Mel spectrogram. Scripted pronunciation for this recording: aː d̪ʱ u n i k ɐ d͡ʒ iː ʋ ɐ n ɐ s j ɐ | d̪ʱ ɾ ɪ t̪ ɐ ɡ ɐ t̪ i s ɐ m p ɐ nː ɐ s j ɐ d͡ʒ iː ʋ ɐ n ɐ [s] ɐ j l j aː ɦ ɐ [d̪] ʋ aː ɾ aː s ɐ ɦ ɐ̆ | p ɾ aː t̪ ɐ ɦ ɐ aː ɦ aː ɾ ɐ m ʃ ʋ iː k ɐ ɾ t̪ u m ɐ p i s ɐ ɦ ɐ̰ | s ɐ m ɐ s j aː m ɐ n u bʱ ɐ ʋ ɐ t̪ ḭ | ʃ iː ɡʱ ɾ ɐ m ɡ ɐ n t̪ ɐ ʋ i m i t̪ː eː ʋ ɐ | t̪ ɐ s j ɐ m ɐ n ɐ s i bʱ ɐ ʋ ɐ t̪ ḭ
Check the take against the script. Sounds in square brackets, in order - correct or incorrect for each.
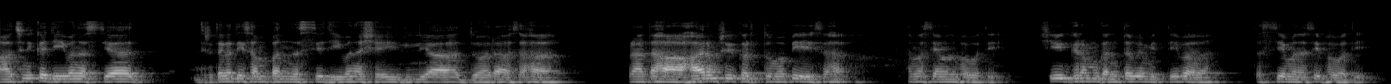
incorrect: ʃ, correct

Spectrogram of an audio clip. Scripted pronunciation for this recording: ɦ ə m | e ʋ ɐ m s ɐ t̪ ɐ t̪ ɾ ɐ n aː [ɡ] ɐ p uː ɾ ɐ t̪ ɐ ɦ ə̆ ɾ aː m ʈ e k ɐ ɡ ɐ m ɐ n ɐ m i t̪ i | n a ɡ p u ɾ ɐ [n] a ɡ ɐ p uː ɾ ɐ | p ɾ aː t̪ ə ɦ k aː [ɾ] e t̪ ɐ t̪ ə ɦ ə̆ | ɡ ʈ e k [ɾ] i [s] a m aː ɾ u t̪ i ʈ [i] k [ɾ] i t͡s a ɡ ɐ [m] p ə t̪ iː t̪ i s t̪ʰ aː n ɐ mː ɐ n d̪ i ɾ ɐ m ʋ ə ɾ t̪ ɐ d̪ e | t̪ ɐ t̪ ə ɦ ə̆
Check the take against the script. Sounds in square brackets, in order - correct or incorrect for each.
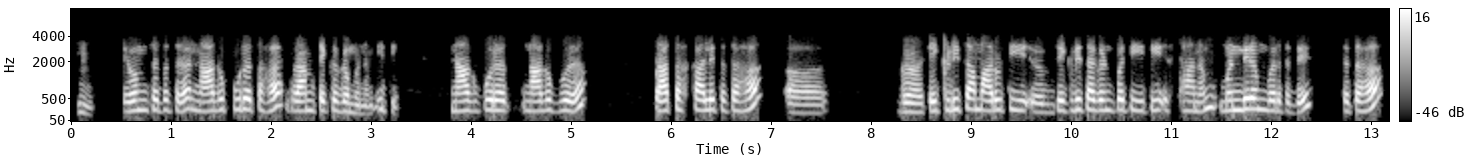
correct, correct, incorrect: l, incorrect: ɽ, incorrect: t͡s, incorrect: e, incorrect: ɽ, incorrect: ɳ

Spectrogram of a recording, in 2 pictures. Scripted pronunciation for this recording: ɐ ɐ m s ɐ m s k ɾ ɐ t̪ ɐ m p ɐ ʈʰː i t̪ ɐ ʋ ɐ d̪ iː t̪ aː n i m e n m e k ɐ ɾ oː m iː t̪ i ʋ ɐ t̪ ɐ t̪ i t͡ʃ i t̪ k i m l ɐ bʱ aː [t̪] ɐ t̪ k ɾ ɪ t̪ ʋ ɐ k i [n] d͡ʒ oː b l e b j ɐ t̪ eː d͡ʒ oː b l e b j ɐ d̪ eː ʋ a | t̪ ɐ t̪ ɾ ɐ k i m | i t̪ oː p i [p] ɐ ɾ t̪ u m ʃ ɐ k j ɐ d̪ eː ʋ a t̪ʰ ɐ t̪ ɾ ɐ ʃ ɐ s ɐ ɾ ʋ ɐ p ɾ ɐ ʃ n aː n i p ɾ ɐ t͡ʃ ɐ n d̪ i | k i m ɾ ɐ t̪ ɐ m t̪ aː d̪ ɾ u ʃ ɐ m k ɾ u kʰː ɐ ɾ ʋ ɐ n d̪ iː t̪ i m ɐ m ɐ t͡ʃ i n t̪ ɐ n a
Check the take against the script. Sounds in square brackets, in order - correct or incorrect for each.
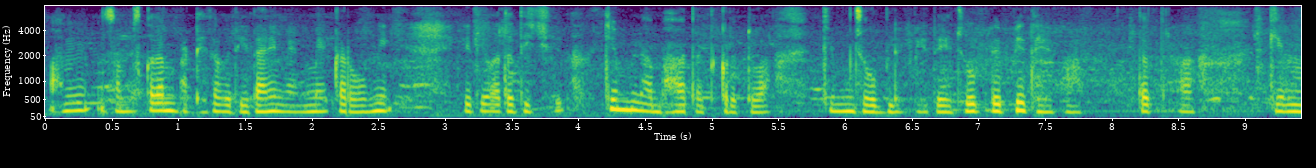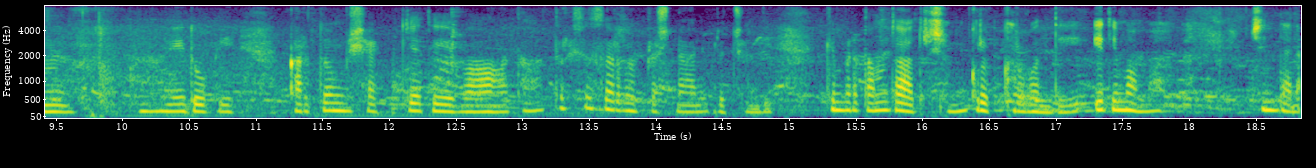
correct, incorrect: m, incorrect: k

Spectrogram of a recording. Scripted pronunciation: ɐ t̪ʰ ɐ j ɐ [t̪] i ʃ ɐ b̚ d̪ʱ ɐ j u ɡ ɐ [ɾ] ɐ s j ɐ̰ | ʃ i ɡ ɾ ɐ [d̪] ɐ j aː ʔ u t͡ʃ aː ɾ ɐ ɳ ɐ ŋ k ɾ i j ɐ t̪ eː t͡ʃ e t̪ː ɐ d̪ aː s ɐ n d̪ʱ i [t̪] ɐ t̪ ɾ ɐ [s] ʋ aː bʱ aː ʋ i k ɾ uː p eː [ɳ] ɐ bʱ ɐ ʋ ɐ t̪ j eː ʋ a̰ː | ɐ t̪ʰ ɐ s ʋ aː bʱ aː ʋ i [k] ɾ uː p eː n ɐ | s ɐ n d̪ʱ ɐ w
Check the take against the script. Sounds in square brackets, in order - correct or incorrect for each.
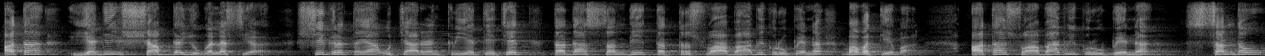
incorrect: d̪, incorrect: l, incorrect: t̪, correct, correct, incorrect: n, correct

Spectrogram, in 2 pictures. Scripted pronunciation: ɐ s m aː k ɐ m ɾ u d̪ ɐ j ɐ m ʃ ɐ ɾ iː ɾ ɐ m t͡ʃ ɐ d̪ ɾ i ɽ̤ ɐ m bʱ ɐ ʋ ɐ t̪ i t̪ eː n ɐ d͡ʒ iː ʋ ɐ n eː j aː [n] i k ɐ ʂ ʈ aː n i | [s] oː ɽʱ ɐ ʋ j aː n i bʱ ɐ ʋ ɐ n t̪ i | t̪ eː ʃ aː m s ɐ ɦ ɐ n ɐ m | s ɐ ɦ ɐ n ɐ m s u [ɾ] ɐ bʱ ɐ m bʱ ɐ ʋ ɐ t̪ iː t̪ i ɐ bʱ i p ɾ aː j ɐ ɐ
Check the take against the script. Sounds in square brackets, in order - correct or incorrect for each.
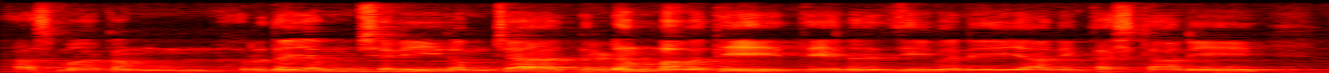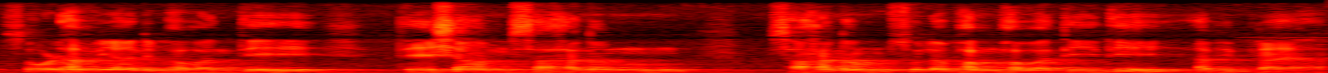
correct, correct, incorrect: l

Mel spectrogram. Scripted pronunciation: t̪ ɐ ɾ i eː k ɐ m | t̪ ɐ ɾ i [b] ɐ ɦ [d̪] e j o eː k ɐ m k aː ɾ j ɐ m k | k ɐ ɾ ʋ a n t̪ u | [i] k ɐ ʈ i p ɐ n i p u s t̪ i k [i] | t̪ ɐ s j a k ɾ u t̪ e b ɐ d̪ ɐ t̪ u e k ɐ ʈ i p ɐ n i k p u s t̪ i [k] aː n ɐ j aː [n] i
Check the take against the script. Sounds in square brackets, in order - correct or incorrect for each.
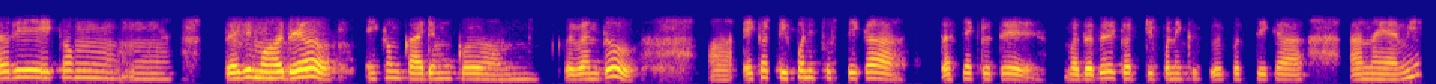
incorrect: m, correct, incorrect: e, incorrect: a, correct, incorrect: m

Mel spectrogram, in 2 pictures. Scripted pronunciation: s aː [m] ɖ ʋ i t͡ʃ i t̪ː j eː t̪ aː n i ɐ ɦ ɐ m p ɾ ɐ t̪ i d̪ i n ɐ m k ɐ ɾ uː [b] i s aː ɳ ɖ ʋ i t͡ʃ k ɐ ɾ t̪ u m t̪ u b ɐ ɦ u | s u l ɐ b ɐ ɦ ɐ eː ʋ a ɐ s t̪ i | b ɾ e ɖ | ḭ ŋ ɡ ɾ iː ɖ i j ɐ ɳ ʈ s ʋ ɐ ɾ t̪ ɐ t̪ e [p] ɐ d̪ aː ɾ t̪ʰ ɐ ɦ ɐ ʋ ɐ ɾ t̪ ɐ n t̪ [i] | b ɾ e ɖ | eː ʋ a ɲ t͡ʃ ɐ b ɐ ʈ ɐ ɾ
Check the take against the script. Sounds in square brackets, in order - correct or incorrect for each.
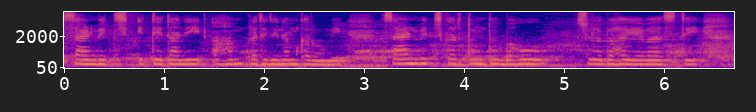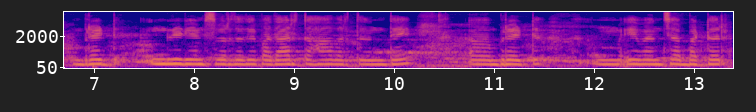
incorrect: ɳ, incorrect: m, correct, incorrect: e

